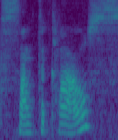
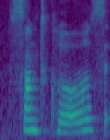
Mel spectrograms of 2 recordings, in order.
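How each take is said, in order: First: It is said in a German accent. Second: It is said in a plain English accent.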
